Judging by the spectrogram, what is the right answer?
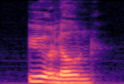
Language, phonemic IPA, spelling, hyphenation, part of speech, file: Dutch, /ˈyr.loːn/, uurloon, uur‧loon, noun, Nl-uurloon.ogg
- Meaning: hourly wages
